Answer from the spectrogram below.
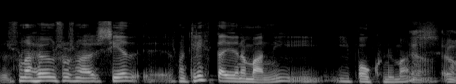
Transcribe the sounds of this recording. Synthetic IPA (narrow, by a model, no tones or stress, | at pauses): suːnaɦœːvʏms̬ɔs̬ɔnasjɛðsɔnaklɪht̪aiðɛnːamanːiḭːpoːwkʰʏnʏmans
